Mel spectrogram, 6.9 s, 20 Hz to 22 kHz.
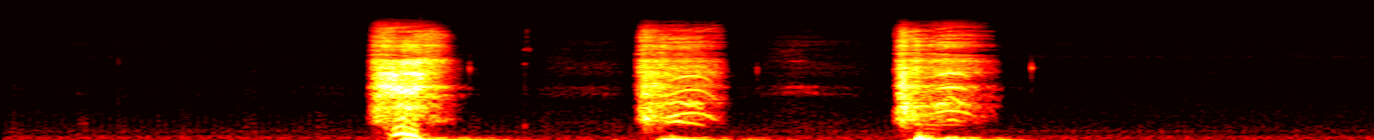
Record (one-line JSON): {"exhalation_length": "6.9 s", "exhalation_amplitude": 23740, "exhalation_signal_mean_std_ratio": 0.4, "survey_phase": "beta (2021-08-13 to 2022-03-07)", "age": "45-64", "gender": "Male", "wearing_mask": "No", "symptom_cough_any": true, "symptom_onset": "6 days", "smoker_status": "Never smoked", "respiratory_condition_asthma": true, "respiratory_condition_other": false, "recruitment_source": "REACT", "submission_delay": "1 day", "covid_test_result": "Negative", "covid_test_method": "RT-qPCR", "influenza_a_test_result": "Unknown/Void", "influenza_b_test_result": "Unknown/Void"}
